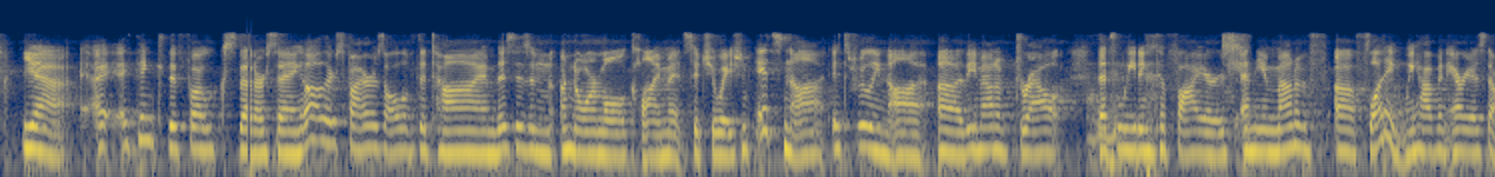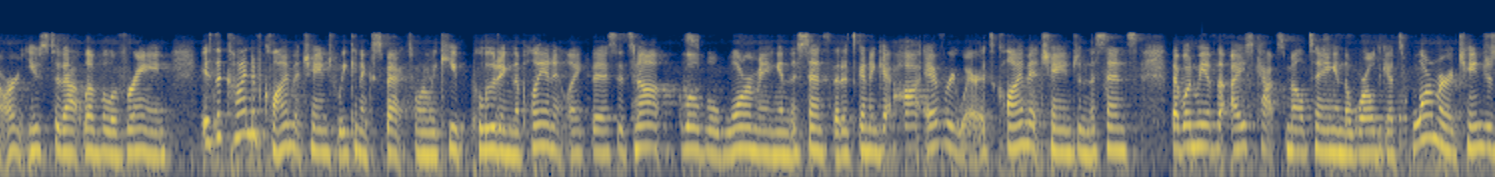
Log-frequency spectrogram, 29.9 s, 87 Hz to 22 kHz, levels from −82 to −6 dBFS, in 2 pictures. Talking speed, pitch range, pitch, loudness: 210 wpm, 185-210 Hz, 195 Hz, -20 LUFS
